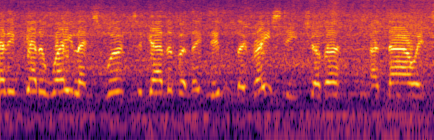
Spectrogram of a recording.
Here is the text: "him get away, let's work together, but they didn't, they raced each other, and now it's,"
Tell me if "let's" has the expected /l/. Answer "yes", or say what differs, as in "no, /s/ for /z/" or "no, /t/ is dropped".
yes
